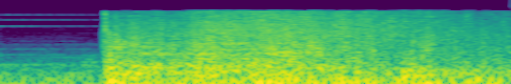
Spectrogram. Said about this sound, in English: The explosion was deafening, shattering, assaulting her body and mind and senses, and she felt herself thrown around like a snowflake in a storm.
